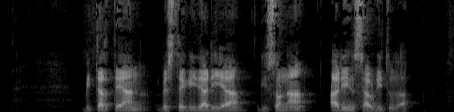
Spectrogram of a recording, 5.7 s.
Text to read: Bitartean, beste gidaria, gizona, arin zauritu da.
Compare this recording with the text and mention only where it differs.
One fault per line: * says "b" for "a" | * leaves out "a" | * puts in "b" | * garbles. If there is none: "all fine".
all fine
